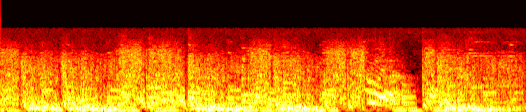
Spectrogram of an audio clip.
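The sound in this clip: Explosions and gunfire in a side-scrolling video game set in crime-ridden cities form a loud, dense, unbroken barrage of booms and shots.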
